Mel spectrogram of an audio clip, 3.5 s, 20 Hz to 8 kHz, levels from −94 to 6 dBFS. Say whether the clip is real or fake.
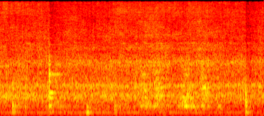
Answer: real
